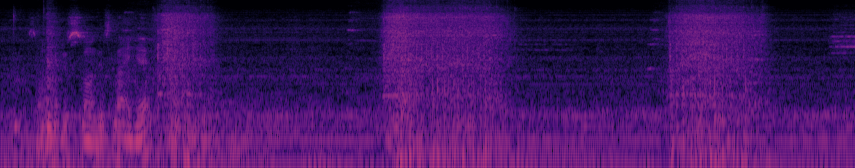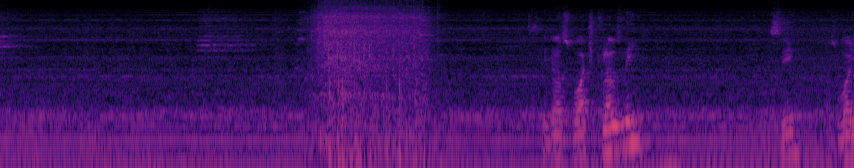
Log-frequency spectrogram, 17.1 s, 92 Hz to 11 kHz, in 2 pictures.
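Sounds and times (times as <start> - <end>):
sewing machine motor hum: 0.1 - 2.4, 3.5 - 5.3, 6.5 - 7.8, 11.5 - 13.1
sewing machine stitching: 1.3 - 2.2, 3.8 - 5.2, 6.6 - 7.8, 11.6 - 13.0.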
